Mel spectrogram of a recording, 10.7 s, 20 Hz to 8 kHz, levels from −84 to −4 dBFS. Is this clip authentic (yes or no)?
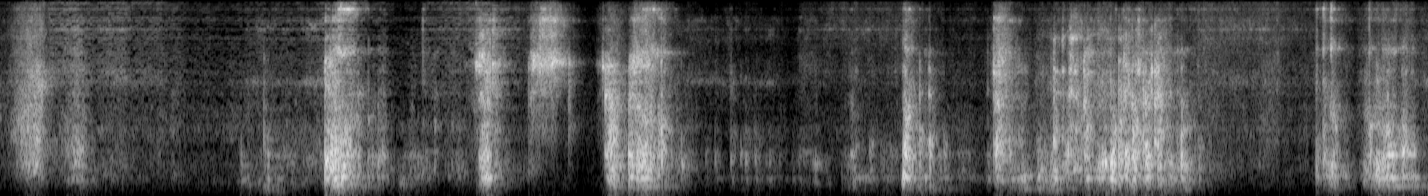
no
